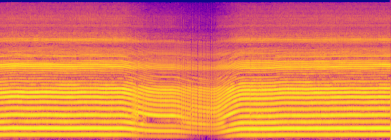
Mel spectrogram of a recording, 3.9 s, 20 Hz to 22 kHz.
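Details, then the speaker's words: Ross Black Demon 61 model engine, first run on a test stand, about 71°F: loud high buzzing holds steady, then sags in pitch for about a second and recovers; mixture unclear, low-speed needle leaned slightly. Cause suspected, not confirmed. "Did it sound rich or lean? Let's just lean that low speed just a hair."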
